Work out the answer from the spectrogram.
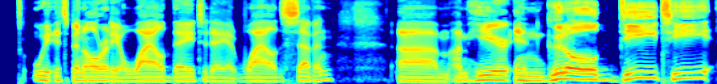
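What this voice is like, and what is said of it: Hoarse, worn-out voice. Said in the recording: “my voice is just a little shot today”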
